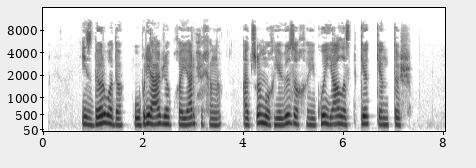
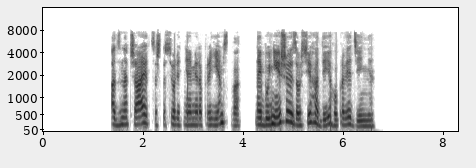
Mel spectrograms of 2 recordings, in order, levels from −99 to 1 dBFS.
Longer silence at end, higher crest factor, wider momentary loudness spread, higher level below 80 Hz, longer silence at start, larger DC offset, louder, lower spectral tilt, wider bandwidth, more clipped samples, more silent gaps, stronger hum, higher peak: second, 0.75 s vs 1.7 s; about the same, 18 dB vs 20 dB; about the same, 12 LU vs 11 LU; second, -74 dBFS vs -60 dBFS; second, 0.8 s vs 1.35 s; neither; about the same, -22 LUFS vs -21 LUFS; about the same, -5 dB/octave vs -4 dB/octave; first, 10.5 kHz vs 8.2 kHz; neither; second, none vs 3.95-4.23 s; neither; about the same, -6 dBFS vs -4 dBFS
